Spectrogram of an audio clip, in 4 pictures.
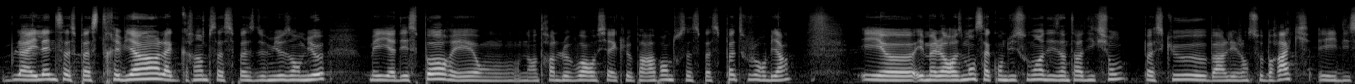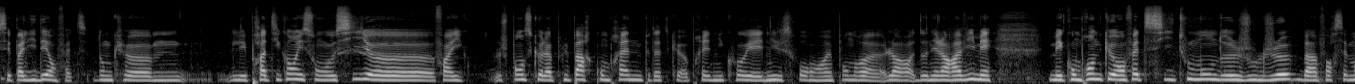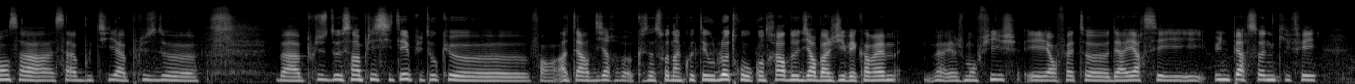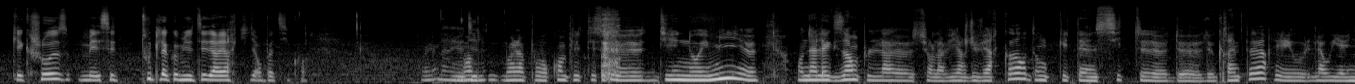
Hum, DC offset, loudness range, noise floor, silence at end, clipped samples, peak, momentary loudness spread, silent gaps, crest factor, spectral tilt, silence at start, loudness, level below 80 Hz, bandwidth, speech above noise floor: none; under 0.1%; 6 LU; -50 dBFS; 0 s; under 0.1%; -4 dBFS; 12 LU; none; 22 dB; -5 dB/octave; 0.05 s; -25 LUFS; -58 dBFS; 16 kHz; 26 dB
